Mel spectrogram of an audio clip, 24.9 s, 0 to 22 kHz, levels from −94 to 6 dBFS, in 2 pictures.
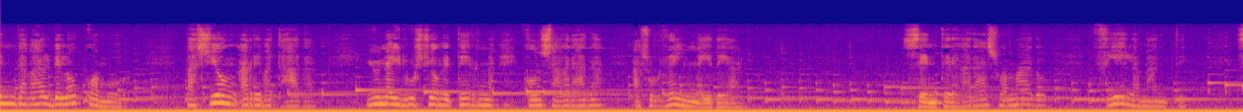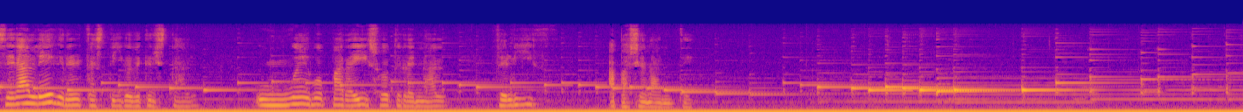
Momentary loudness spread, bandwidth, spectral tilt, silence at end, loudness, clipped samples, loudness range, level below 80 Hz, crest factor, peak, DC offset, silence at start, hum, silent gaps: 17 LU; 10.5 kHz; -5 dB/octave; 0 s; -23 LUFS; under 0.1%; 7 LU; -38 dBFS; 20 dB; -2 dBFS; 10%; 0 s; none; none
